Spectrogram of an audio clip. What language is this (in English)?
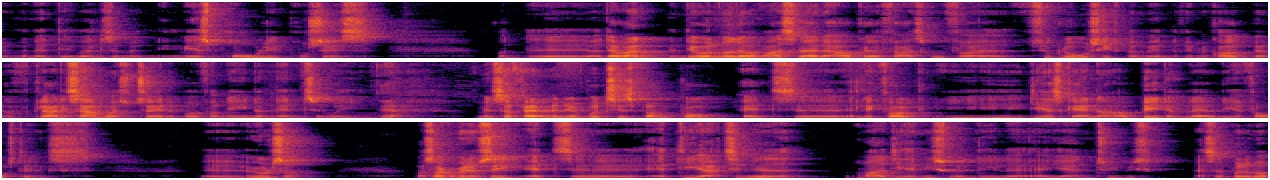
Danish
